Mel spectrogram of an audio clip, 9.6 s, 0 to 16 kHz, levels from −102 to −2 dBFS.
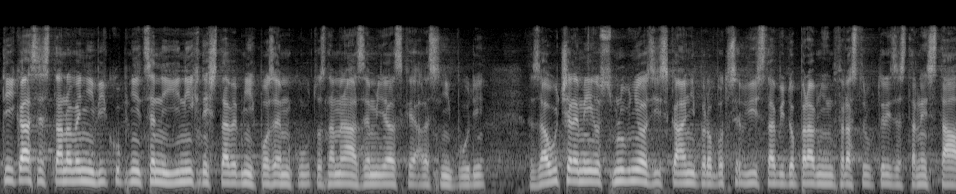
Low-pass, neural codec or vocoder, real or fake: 9.9 kHz; none; real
